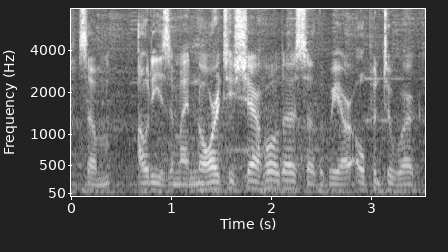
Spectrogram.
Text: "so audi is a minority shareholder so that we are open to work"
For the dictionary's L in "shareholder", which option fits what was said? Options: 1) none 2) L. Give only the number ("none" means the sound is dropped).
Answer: 2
